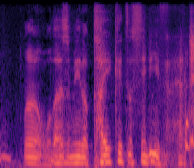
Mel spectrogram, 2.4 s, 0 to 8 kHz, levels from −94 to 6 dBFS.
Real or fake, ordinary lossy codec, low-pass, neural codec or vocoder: fake; none; 7.2 kHz; codec, 16 kHz, 1 kbps, FunCodec, trained on LibriTTS, 50 frames a second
